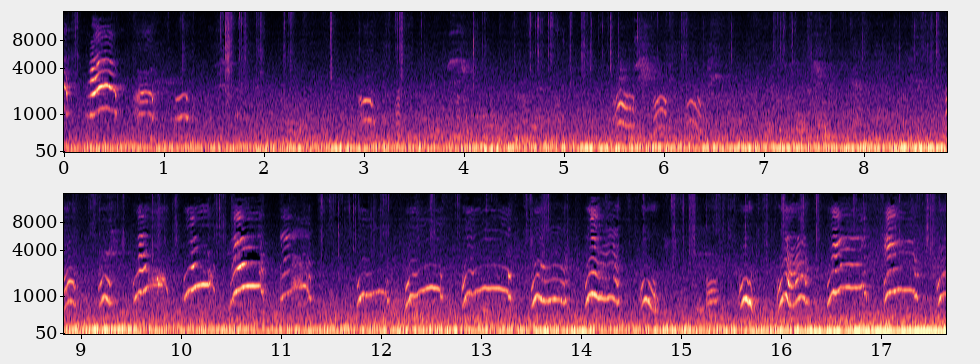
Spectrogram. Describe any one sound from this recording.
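Puppies whimper and squeal in high, thin cries.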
